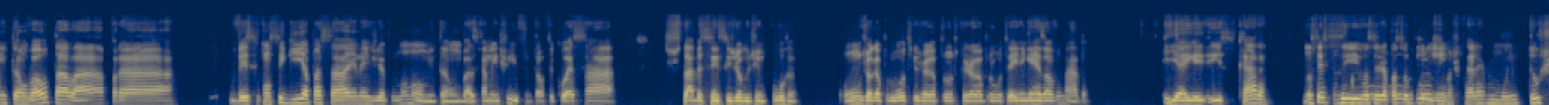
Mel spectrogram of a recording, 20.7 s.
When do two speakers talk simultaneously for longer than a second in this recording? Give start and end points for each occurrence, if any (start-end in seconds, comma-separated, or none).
17.8-19.4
